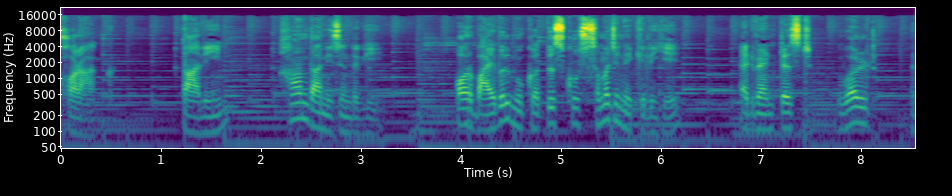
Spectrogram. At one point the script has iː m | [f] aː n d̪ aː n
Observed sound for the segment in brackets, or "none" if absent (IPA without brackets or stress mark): x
